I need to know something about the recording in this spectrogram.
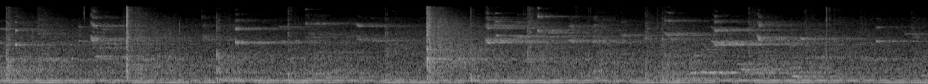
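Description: Rackets smack a shuttlecock back and forth in a large echoing hall.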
